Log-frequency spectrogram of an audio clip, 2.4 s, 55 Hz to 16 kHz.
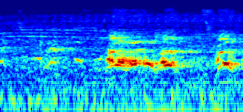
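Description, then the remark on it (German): Around 40 dogs bark and yip outdoors while romping over a hilly lawn in Parque San Isidro in southern Madrid, Spain, with a burst of overlapping barks in the middle and another near the end, over a steady background of open-air ambience. “Gut 40 Hunde tollen über die hügelige Grünfläche, spielen Stöckchen apportieren oder lassen sich von Herrchen oder Frauchen kraulen.”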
